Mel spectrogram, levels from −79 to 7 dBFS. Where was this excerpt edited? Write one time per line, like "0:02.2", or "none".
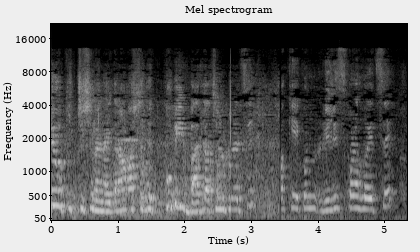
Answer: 0:03.4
